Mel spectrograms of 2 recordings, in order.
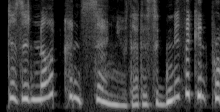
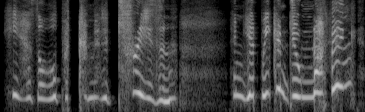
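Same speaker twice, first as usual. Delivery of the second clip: rising, higher and higher in distress; anguished indignation; 8 semitones higher than usual. Acted. Young queen to her general, outraged at helpless law, anguished high cry. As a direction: cry out against the injustice, voice climbing. Queen despairs over unpunished treason.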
